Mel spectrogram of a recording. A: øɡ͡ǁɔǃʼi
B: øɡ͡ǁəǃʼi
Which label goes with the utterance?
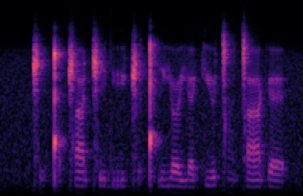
B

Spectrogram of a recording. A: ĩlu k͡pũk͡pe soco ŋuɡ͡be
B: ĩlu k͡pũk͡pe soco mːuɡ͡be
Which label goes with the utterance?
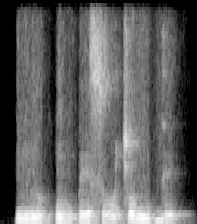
A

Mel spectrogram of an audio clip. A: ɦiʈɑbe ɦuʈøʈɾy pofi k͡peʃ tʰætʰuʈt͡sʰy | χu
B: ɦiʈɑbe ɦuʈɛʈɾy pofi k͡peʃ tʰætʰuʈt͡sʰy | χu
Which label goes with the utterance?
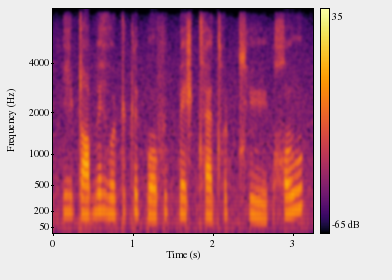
A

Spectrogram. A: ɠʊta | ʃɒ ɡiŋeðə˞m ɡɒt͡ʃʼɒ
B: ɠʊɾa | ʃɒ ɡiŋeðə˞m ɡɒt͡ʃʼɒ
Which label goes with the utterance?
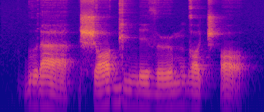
B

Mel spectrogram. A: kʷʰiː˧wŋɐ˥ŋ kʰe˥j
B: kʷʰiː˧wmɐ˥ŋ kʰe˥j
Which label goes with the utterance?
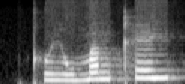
B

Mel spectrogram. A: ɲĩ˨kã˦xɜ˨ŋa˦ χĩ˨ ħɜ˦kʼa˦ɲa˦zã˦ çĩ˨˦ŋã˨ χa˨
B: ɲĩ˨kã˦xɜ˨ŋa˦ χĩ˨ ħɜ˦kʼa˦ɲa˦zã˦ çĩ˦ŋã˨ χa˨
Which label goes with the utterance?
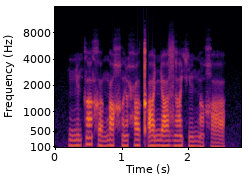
A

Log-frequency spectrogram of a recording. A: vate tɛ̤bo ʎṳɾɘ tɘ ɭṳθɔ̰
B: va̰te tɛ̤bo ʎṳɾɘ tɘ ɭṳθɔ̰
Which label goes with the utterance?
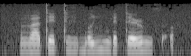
A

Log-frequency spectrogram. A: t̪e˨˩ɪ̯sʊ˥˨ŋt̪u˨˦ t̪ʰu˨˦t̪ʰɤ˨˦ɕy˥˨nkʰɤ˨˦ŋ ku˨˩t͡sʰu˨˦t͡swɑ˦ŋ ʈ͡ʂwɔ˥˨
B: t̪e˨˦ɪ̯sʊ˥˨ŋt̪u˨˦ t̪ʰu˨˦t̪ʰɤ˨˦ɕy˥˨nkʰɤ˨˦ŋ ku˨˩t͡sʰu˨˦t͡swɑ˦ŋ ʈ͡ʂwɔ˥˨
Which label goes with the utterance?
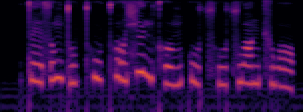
A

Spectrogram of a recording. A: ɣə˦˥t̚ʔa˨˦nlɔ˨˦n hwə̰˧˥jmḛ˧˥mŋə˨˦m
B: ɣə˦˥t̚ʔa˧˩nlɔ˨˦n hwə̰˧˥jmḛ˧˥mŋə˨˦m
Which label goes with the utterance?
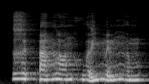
A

